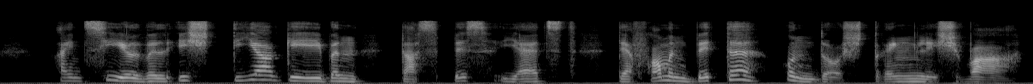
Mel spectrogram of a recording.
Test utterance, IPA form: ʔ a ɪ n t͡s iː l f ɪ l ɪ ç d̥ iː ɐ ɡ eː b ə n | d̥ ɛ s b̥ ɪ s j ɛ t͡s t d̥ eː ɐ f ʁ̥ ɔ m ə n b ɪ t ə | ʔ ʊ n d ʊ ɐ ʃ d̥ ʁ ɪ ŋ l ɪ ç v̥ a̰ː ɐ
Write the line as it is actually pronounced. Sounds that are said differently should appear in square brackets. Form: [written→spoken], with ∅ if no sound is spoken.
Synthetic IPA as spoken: ʔ a ɪ n t͡s iː l [f→v] ɪ l ɪ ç d̥ iː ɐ ɡ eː b ə n | d̥ [ɛ→a] s b̥ ɪ s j ɛ t͡s t d̥ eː ɐ f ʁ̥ ɔ m ə n b ɪ t ə | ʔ ʊ n d ʊ ɐ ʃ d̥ ʁ ɪ ŋ l ɪ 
